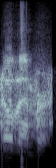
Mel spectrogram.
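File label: "November" English, speech; Alphabet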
